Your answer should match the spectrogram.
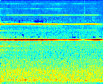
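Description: A Stradivari violin holding a single very high, pure note after a rising run, fading slowly over about two seconds.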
